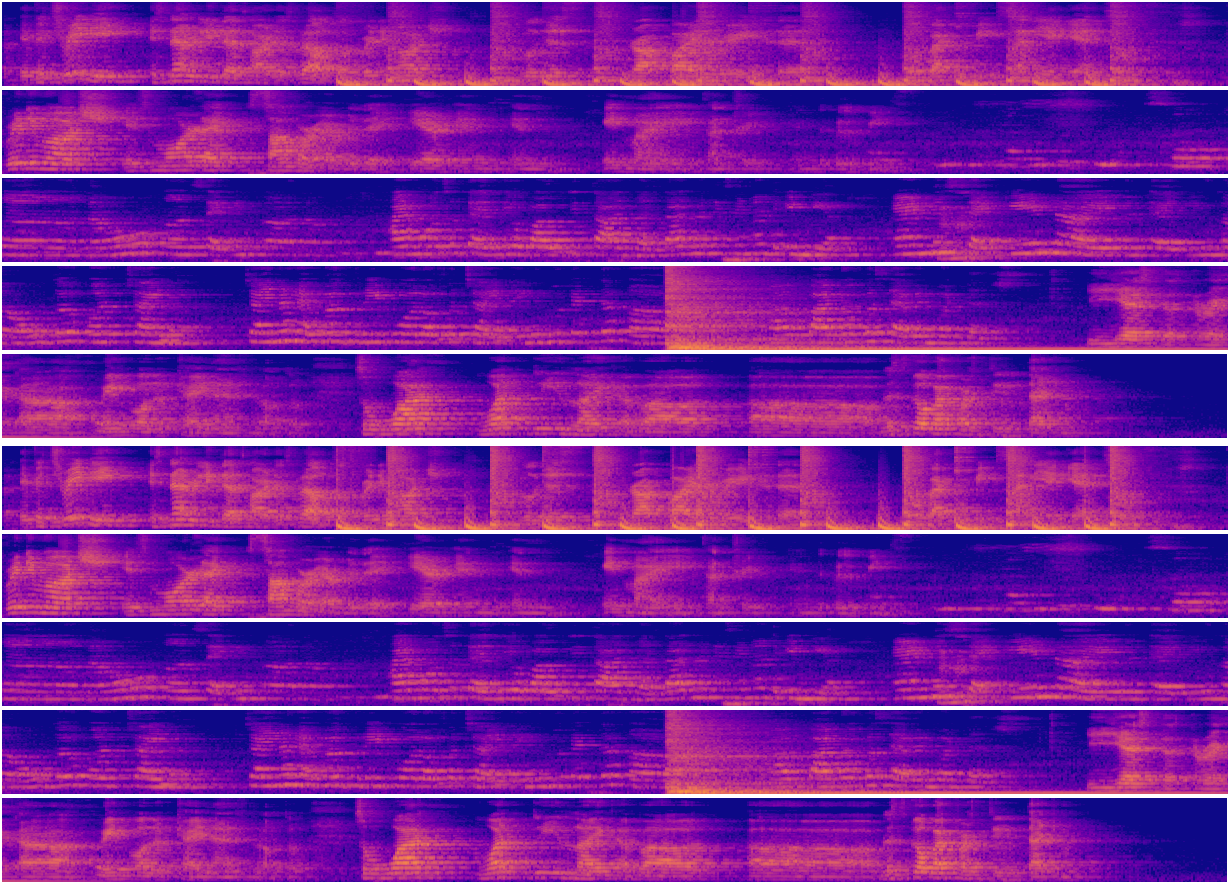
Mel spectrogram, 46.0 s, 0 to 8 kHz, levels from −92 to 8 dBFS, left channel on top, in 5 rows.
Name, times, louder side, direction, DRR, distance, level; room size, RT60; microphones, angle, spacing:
voice 1, 0.1-3.3 3.9-4.3 4.7-6.2 6.8-8.5 8.8-8.9 9.2-13.3 13.7-15.8 25.4-25.6 35.7-39.9 40.3-42.0 42.4-44.8, right 2 dB, 30° right, 0 dB, 0.9 m, -34 dB
sound 1, 2.5-8.5, right 5 dB, 80° right, 0.4 m, -28 dB
voice 2, 7.4-7.8 16.7-16.9 17.4-17.6 18.0-20.8 21.3-24.6 25.1-28.9 29.4-32.8 33.3-34.9 37.5-37.7 38.2-38.4 39.7-39.9, equal, 15° left, -1 dB, 0.9 m, -39 dB
sound 2, 32.5-37.1, left 1 dB, 40° left, 2.0 m, -31 dB
5.6 x 5.2 x 4.1 m, 1.3 s
head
